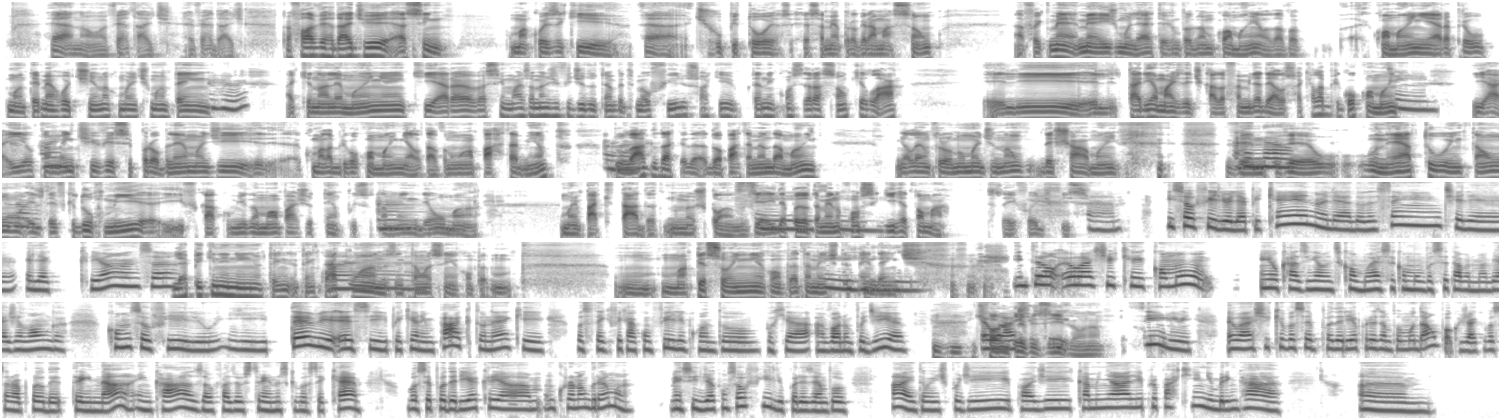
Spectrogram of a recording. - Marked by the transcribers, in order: gasp; tapping; chuckle; other background noise; drawn out: "Sim"; laugh
- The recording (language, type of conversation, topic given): Portuguese, advice, Dificuldade em manter o treino durante viagens e mudanças de rotina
